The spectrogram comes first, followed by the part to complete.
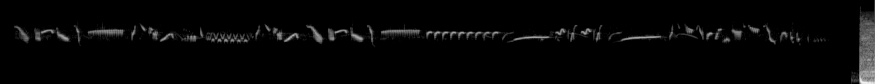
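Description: Bird song: a continuous, varied run of quick chirps and slurred whistles, with two rapid trills about two and four seconds in. It sounds thin, with nothing in the low range.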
